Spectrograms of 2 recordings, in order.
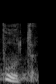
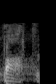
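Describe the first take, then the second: First: The vowel is a rounded 'oo' sound. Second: The vowel is an open 'ah' sound. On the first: The speaker calls it right. "si pronuncia proprio put" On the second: The speaker calls it wrong. "non si pronuncia pat"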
